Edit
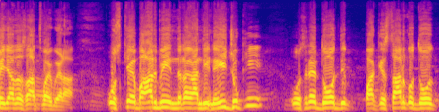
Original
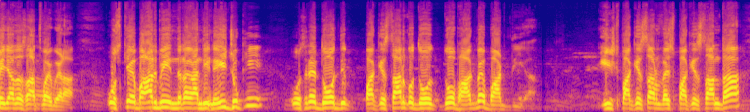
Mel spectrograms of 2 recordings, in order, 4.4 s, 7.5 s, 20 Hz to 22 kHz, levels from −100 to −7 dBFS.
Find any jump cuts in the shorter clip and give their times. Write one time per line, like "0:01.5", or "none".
none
